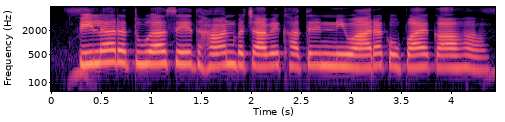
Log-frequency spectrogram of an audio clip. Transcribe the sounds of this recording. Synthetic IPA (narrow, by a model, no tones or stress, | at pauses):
piːlaɾɐt̪uased̪ʱaːnbɐt͡ʃaːʋekʰaːt̪ɪɾnɪʋaːɾəkʊpaːjkaːɦaː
